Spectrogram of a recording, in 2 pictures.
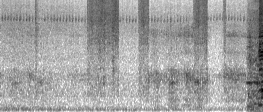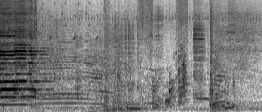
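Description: A truck engine rumbles as it drives over grass.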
